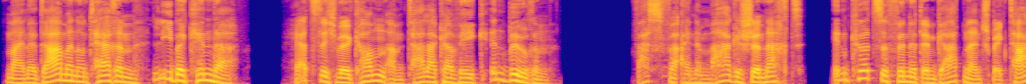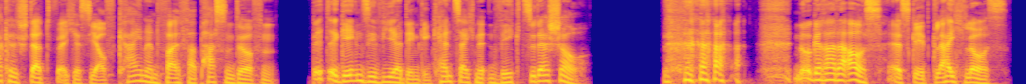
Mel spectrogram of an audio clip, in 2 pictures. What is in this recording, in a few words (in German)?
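german male; lektoring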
